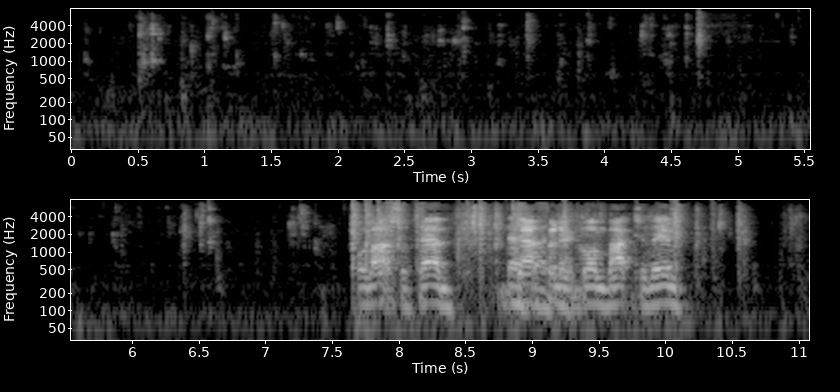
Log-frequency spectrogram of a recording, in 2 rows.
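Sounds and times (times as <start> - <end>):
chewing mouth clicks: 0.0 - 7.6.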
